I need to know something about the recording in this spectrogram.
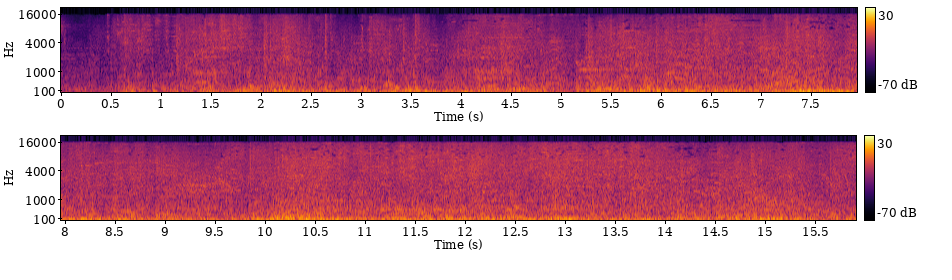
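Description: Spell effects and attacks clash and burst in a busy game fight.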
